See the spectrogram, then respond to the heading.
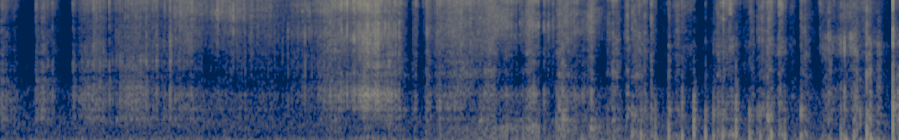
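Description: Long nails scratch the green ribbed-fabric top of a foam shoe insole held over a box. A steady, bright rasping scrape swells around the middle, then breaks into a quick run of sharp scratchy strokes toward the end.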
